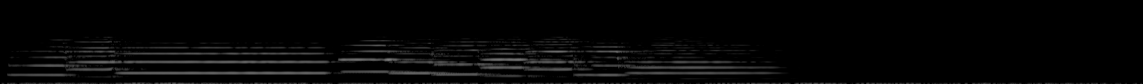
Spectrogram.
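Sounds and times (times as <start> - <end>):
trumpet: 0.1 - 8.2.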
